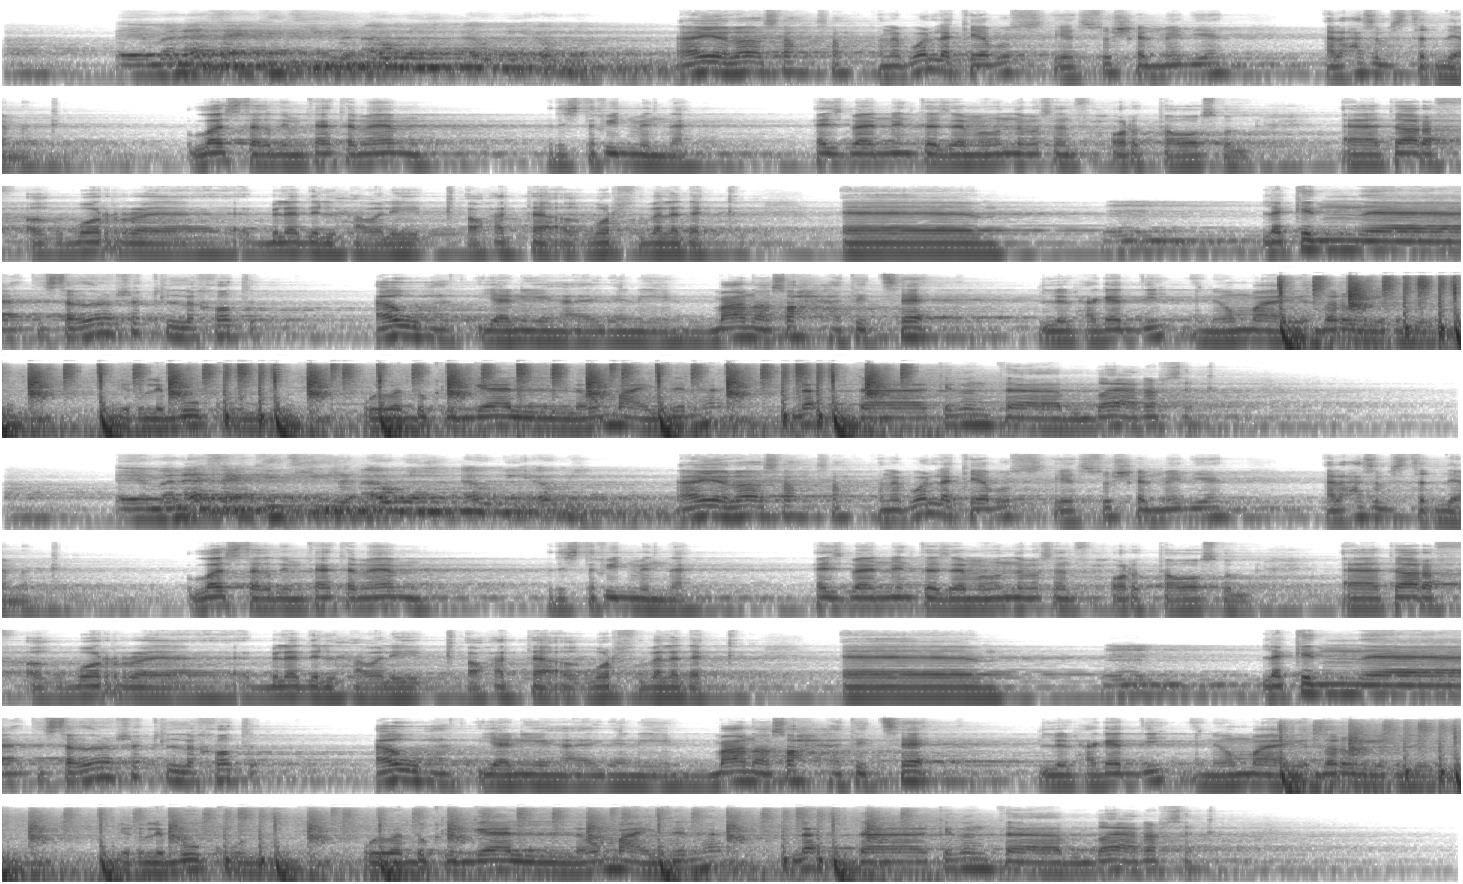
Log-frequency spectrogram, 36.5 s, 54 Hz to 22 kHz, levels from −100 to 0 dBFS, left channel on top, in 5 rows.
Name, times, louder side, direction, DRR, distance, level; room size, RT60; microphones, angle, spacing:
voice 1, 0.6-3.0 20.1-20.4, right 1 dB, 75° right, -2 dB, 3.2 m, -31 dB
voice 2, 3.4-6.1 6.6-7.5 8.2-9.4 10.0-10.8 11.4-18.1 18.8-19.6 20.9-23.2 23.7-26.6 27.1-29.4 29.7-32.8 33.1-35.2, equal, 5° right, 7 dB, 0.8 m, -32 dB
sound 1, 28.3-33.7, left 8 dB, 75° left, 0.6 m, -25 dB
25.5 x 21.5 x 9.8 m, 2.8 s
head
